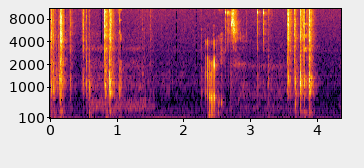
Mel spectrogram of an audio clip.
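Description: Computer keyboard being typed on: a few separate keystrokes in the first second, then a quick run of key clicks near the end as code is entered and run.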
